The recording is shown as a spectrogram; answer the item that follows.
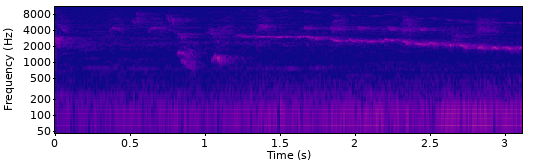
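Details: White-rumped shama song for luring birds at home: a few short notes, then a long, clear whistle that slowly slides downward, with faint low noise behind.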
